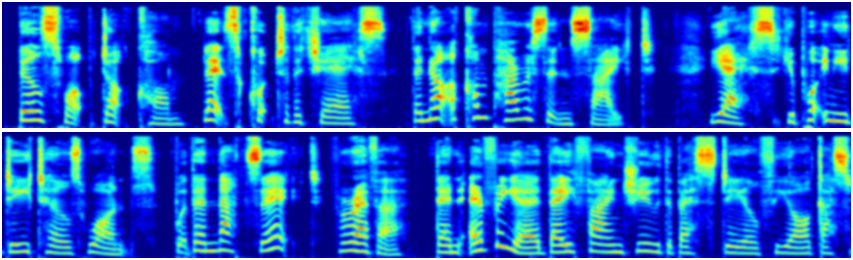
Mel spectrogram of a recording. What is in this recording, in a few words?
commercial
